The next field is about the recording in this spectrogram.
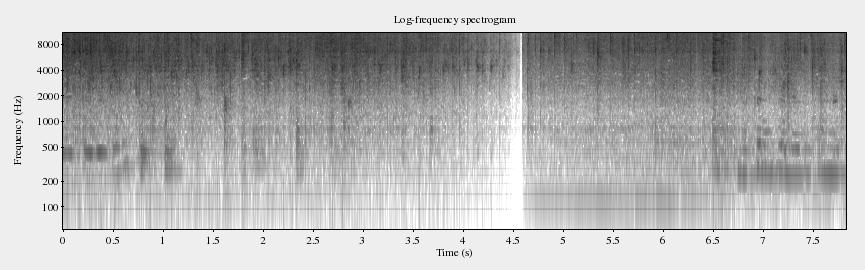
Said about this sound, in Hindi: इसमें लहसुन की कलियां ऐड कर देते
